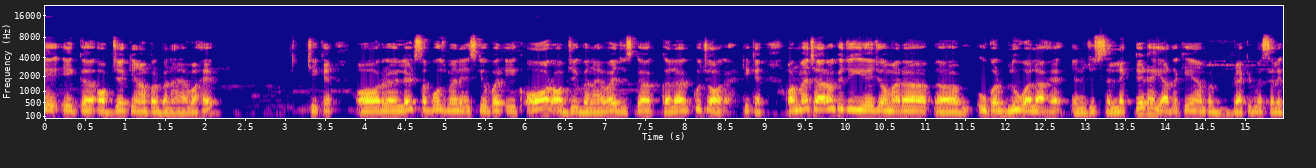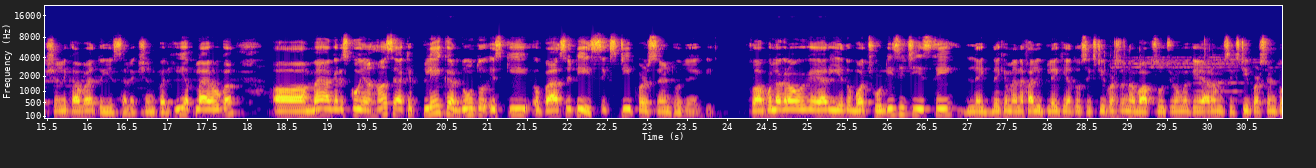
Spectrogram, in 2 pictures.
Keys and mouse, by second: 5.5-7.6 drag, 22.7 click, 27.1 click, 29.0 ctrl+z.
